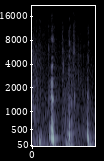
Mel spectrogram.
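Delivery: soft airy laugh under the breath; a hushed little laugh; breathy giggle. Real, not acted. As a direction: let a quiet laugh slip out. Laughs after scolding chat.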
